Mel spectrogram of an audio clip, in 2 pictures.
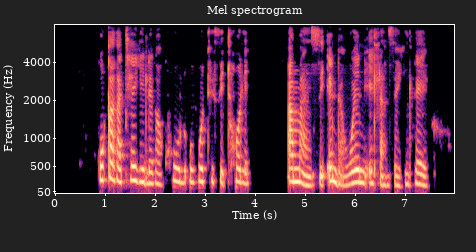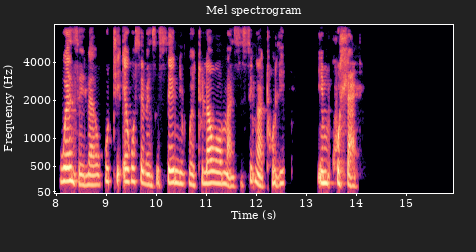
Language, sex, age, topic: North Ndebele, female, 36-49, health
